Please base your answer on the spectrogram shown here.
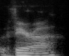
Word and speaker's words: Vera: you about today is something we call Vera that's how we pronounce it v-e-r-a uh this is so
